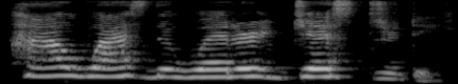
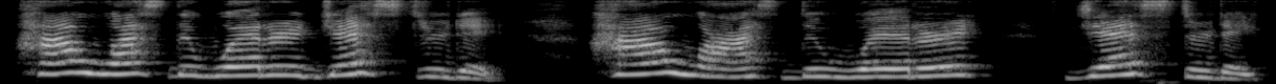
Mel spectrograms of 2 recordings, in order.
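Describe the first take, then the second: First: Said in the usual way. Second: Reads the question slowly, word by word; slow and clear. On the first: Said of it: "same question at normal pace". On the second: Shown as a demonstration. Teacher reading the question to her online class, slow and clear. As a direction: spell it out slowly for learners. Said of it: "teacher reads question slowly, twice".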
